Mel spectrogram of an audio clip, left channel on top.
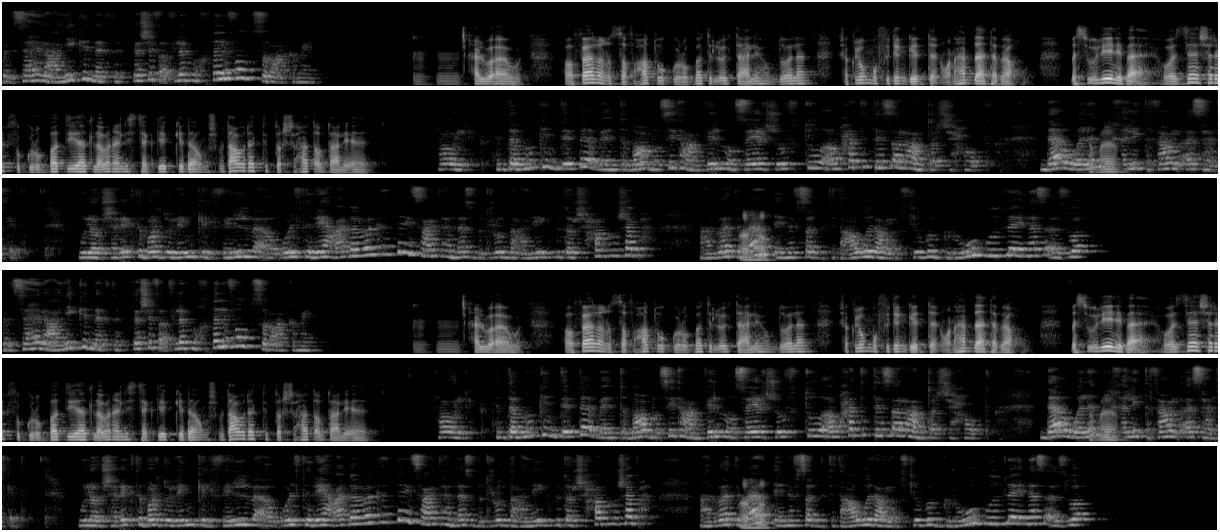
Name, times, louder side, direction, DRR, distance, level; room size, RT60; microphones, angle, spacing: voice 1, 0.0-3.2 16.5-24.5 24.7-35.1, equal, 15° right, 3.7 m, -32 dB
voice 2, 4.1-15.8 23.1-23.3 31.7-32.0, left 1 dB, 5° left, 0.4 m, -27 dB
12.0 x 6.6 x 2.7 m
head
